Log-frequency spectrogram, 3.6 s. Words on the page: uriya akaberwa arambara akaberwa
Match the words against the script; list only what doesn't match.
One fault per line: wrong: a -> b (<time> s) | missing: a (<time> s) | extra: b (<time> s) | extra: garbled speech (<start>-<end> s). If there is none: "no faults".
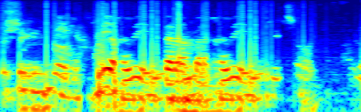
no faults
